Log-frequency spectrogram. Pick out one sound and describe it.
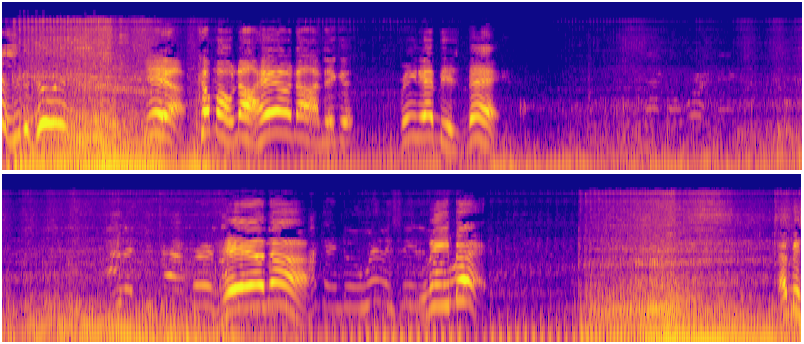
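A quad bike engine idles and revs nearby.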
